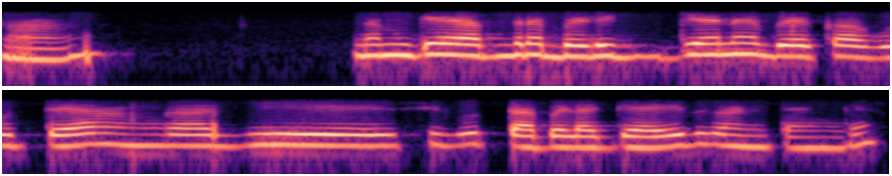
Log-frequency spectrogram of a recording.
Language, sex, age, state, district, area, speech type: Kannada, female, 18-30, Karnataka, Chitradurga, rural, conversation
